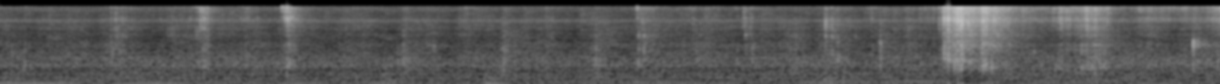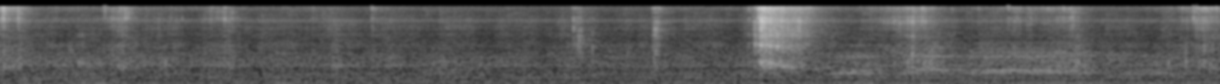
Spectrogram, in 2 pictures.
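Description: Close-up eating sounds of someone biting into crispy kerupuk crackers: two loud crunches about five seconds apart, with small crackles and quieter chewing between.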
